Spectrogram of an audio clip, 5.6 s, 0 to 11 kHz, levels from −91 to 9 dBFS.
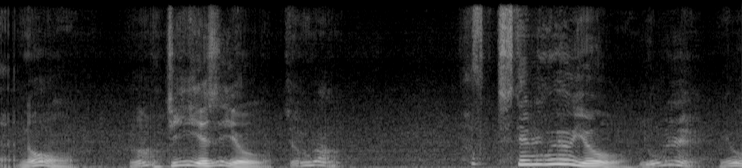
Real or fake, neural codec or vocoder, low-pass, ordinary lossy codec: fake; vocoder, 22.05 kHz, 80 mel bands, Vocos; none; none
